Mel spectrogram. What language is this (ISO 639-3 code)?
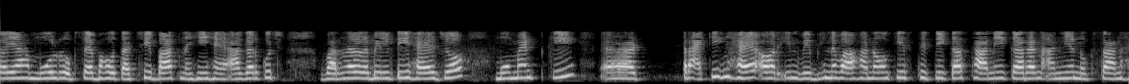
hin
